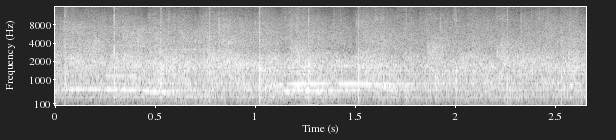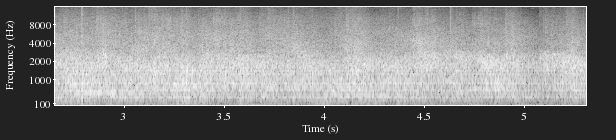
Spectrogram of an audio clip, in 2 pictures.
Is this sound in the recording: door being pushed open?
no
